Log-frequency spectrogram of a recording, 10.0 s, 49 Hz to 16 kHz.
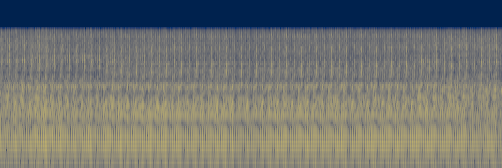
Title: СТУК двигателя на Renault Trafic 2005 1.9 DCI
